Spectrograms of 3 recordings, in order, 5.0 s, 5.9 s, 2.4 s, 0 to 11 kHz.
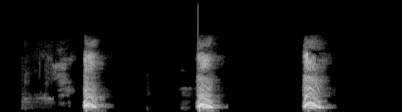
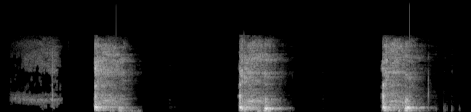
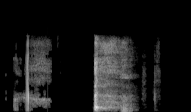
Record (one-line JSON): {"exhalation_length": "5.0 s", "exhalation_amplitude": 30031, "exhalation_signal_mean_std_ratio": 0.3, "three_cough_length": "5.9 s", "three_cough_amplitude": 30331, "three_cough_signal_mean_std_ratio": 0.33, "cough_length": "2.4 s", "cough_amplitude": 28585, "cough_signal_mean_std_ratio": 0.25, "survey_phase": "beta (2021-08-13 to 2022-03-07)", "age": "45-64", "gender": "Male", "wearing_mask": "No", "symptom_none": true, "smoker_status": "Never smoked", "respiratory_condition_asthma": true, "respiratory_condition_other": false, "recruitment_source": "REACT", "submission_delay": "2 days", "covid_test_result": "Negative", "covid_test_method": "RT-qPCR"}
